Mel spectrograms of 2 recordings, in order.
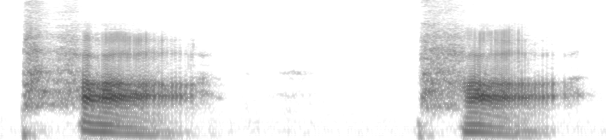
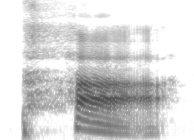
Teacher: For pa, it's opposite. For pa, your lips part first before your vocal cords start vibrating.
